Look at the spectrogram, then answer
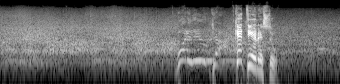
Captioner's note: applause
